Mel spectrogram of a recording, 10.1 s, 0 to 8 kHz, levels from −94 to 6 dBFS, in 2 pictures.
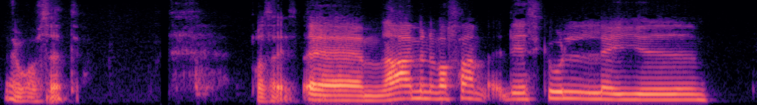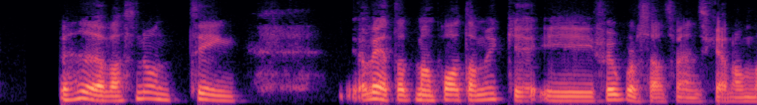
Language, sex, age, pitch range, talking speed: Swedish, male, 20-39, 115-145 Hz, 130 wpm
